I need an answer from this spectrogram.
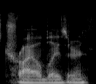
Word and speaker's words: Trailblazer: Of course, it's Trailblazer.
